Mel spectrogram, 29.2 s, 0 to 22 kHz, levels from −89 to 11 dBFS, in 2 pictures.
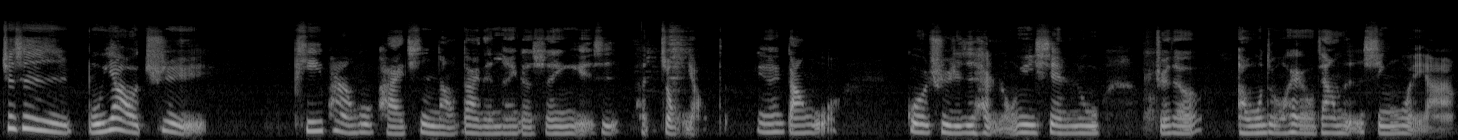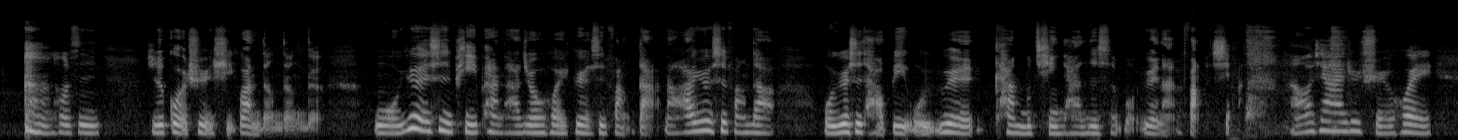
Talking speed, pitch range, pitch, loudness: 220 characters per minute, 210-245 Hz, 220 Hz, -33 LUFS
